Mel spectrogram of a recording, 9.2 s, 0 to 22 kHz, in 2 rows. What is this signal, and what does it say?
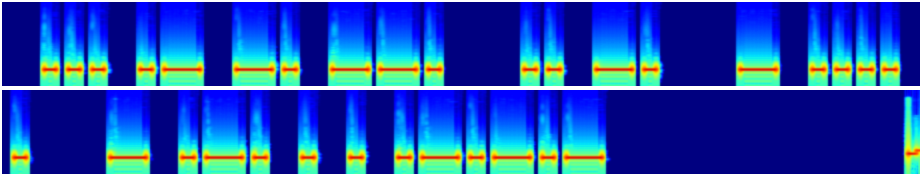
Morse code, heard as a keyed tone, about 20 wpm, 700 Hz. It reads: SANG IN THE TREE.
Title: Sentences with 2-Word Phrases - 20wpm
